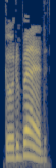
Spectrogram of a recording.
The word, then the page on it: go to bed: British English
